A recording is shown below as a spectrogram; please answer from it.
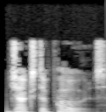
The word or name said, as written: juxtapose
